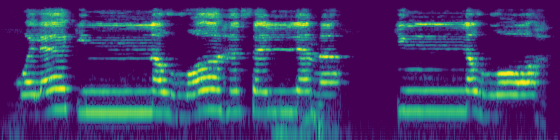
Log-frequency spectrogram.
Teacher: ہم نون کی آواز کو ناک میں ٹھہرا رہے ہیں, نون مشدد کی آواز کو, تو اس میں یہ کیا ہے کہ ہم غنہ کو پرولونگ کر رہے ہیں.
